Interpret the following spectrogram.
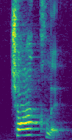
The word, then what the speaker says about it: chocolate: will give you that have these disappearing vowel sounds and therefore one syllable gets eliminated repeat after me chocolate I'd like some chocolate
